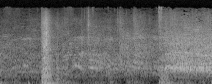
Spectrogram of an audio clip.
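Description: A heavy thud lands on a wrestling ring mat.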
